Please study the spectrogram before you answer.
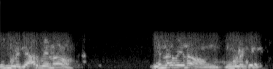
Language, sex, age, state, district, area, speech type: Tamil, male, 60+, Tamil Nadu, Viluppuram, rural, conversation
